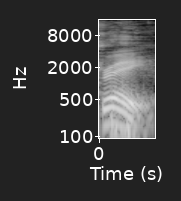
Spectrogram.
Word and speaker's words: Frey: Frey. Thank you, sir. That's it. Just like it's spelled.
